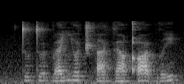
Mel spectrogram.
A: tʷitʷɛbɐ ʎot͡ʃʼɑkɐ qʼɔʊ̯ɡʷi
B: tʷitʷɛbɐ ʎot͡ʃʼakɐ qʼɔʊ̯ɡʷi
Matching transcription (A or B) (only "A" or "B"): B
